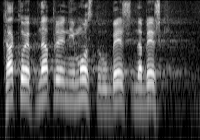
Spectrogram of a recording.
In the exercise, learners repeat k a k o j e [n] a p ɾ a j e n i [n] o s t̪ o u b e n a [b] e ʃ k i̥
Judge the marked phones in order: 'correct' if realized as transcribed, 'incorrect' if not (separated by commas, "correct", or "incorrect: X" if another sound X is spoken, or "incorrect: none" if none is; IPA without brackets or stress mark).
correct, incorrect: m, correct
